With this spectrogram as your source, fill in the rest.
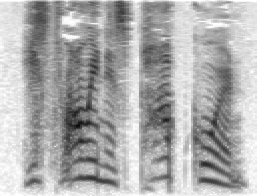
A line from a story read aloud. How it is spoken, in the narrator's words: I whispered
